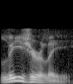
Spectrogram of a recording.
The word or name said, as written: leisurely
